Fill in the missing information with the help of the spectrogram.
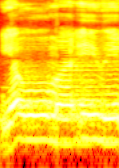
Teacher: ذال باریک ہوگی، ذال میں اظہار ہوگا، تنوین کو جلد ادا کریں گے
